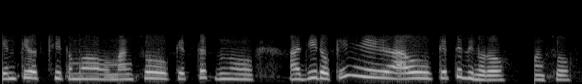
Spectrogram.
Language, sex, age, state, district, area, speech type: Odia, female, 30-45, Odisha, Malkangiri, urban, conversation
